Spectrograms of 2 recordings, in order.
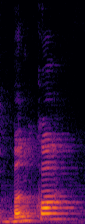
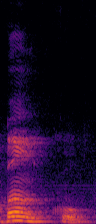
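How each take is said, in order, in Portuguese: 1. A sílaba tônica é a última. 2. A sílaba tônica é a primeira. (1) "Primeiro testando a última" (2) "ban é a sílaba tônica"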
